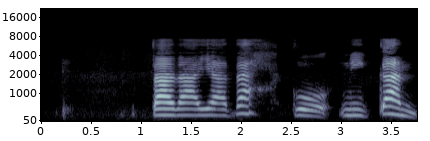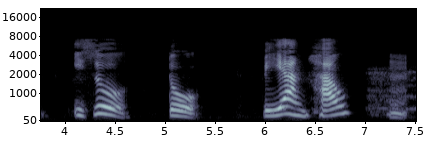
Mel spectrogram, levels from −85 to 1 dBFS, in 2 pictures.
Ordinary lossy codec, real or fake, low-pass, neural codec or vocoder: MP3, 64 kbps; real; 7.2 kHz; none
